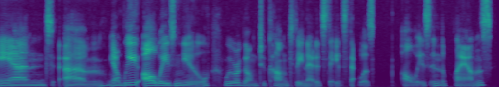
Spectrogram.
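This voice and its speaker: Low, gravelly woman from Russia, coach as interview guest, dry close sound, chatty. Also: very animated, measured pace, dry recording. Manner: conversational with fillers and restarts. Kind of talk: casual interview storytelling.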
